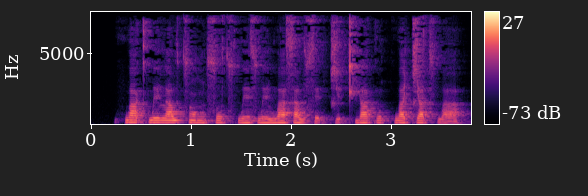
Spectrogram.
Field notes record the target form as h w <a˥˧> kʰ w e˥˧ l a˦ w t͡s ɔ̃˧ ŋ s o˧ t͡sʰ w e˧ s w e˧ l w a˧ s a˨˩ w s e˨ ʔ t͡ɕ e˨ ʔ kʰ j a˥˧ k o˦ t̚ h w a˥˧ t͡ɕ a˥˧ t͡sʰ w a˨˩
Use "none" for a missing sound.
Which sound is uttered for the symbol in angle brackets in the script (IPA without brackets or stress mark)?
a˥˧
